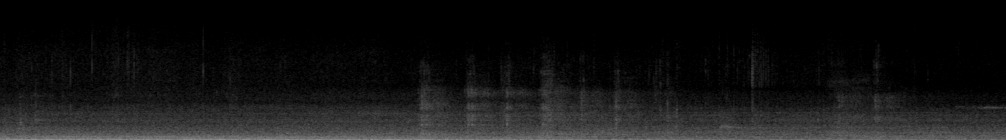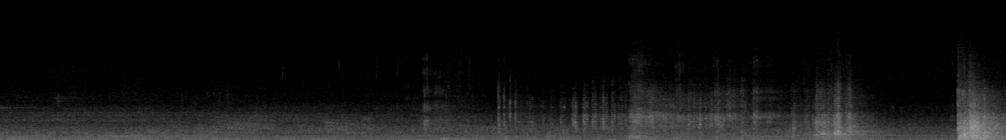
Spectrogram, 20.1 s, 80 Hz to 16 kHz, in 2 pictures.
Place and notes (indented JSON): {
  "title": "Beermannstr., Berlin, Deutschland - preparation for demolition",
  "date": "2015-03-25 10:40:00",
  "description": "trees, ponds, gardens and allotments have vanished. workers prepare a house for demolition. the space is required by the planned motorway / Autobahn A100.\n(Sony PCM D50, DPA4060)",
  "latitude": "52.49",
  "longitude": "13.46",
  "altitude": "39",
  "timezone": "Europe/Berlin"
}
